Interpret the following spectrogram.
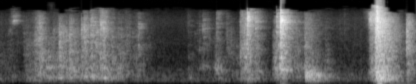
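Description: Rustling, then several sharp clacks of equipment being handled, the loudest near the end.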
